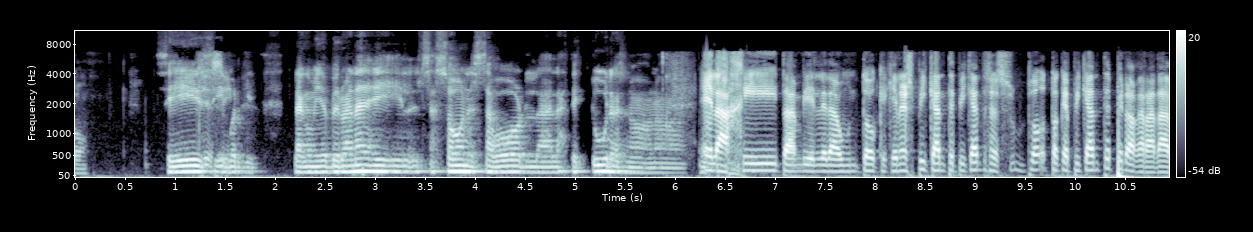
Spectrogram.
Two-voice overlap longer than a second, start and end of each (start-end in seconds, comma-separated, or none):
none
